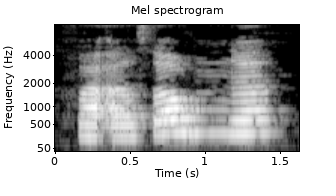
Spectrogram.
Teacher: ro' tafkhim, di mana ro' dibaca tebal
